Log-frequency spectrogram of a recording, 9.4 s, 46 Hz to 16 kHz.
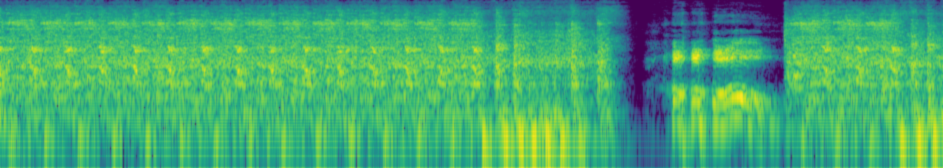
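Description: A 2002 Honda Reflex scooter engine cranks and catches, running loud and close with a steady buzzing drone, then dips briefly before revving back up; someone shouts once over it.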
